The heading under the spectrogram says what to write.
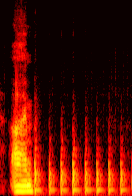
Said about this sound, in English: And he says, but I'm knocking. That's a positive thing. I'm knocking. I haven't gone away.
